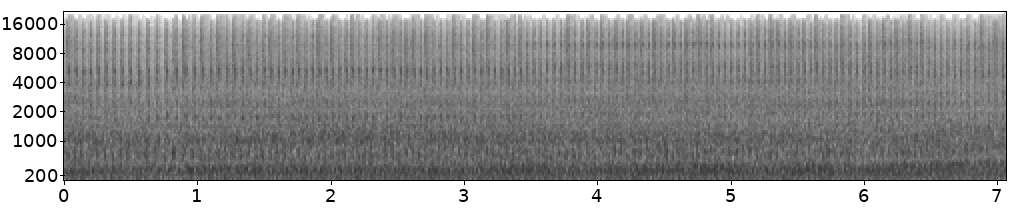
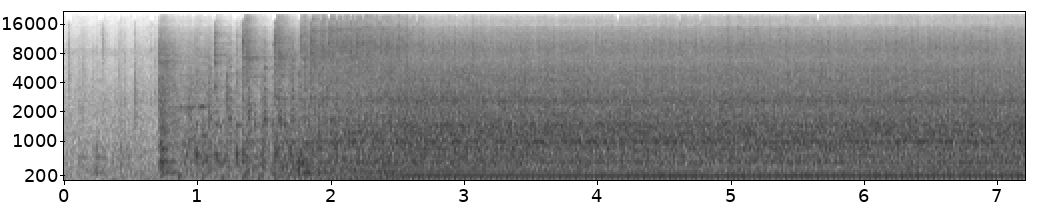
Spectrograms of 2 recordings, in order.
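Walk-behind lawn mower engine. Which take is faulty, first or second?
first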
